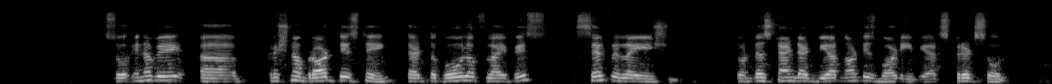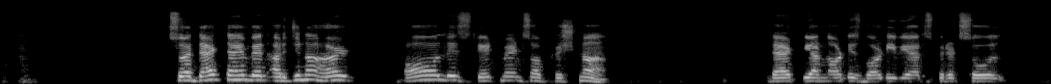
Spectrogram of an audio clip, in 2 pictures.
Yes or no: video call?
yes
